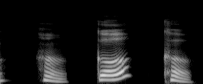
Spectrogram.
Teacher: जीभ कुठे लागत नाहीये पण आवाज अगदी आतून येतोय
